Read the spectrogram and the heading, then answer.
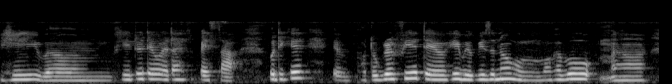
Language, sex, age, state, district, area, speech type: Assamese, female, 18-30, Assam, Lakhimpur, rural, spontaneous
